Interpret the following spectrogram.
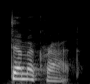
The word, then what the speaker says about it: Democrat: Democrat, Democrat, Democrat. Stress on the first syllable.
